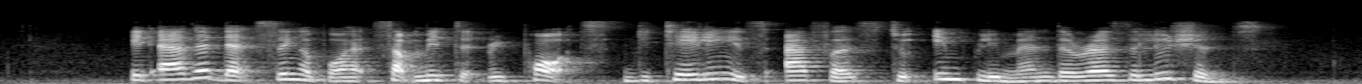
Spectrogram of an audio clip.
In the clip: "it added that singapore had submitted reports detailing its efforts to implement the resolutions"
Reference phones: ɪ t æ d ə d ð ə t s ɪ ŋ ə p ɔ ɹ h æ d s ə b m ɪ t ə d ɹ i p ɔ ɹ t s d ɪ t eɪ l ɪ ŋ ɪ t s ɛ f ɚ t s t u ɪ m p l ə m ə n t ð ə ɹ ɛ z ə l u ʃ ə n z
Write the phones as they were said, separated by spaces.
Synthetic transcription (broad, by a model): ɪ t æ d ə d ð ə t s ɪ ŋ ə p ɔ h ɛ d s ə b m ɪ t ə d ɹ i p ɔ t s d ɪ t eɪ l ɪ ŋ ɪ t s ɛ f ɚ t s t u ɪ m p l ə m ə n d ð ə ɹ ɛ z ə l u ʃ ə n s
